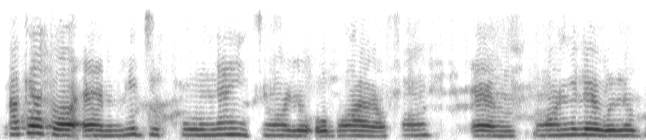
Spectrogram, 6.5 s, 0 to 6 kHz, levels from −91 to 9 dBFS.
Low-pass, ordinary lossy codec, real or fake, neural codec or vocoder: 5.4 kHz; none; fake; codec, 16 kHz, 2 kbps, FreqCodec, smaller model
